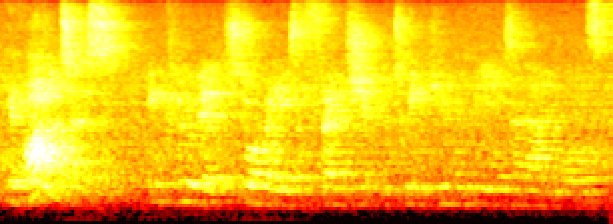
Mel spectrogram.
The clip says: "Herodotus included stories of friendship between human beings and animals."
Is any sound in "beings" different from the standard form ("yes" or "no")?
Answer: no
